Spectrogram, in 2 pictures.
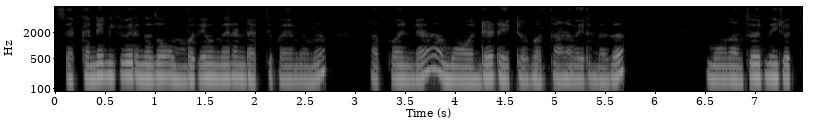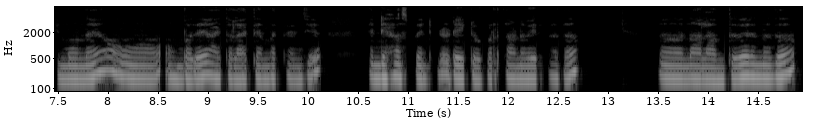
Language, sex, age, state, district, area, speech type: Malayalam, female, 30-45, Kerala, Palakkad, rural, spontaneous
